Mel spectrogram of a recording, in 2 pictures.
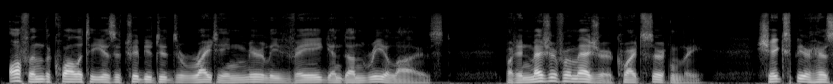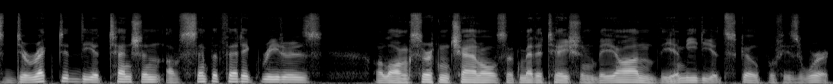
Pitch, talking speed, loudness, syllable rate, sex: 100 Hz, 135 wpm, -20 LUFS, 5.3 syllables/s, male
